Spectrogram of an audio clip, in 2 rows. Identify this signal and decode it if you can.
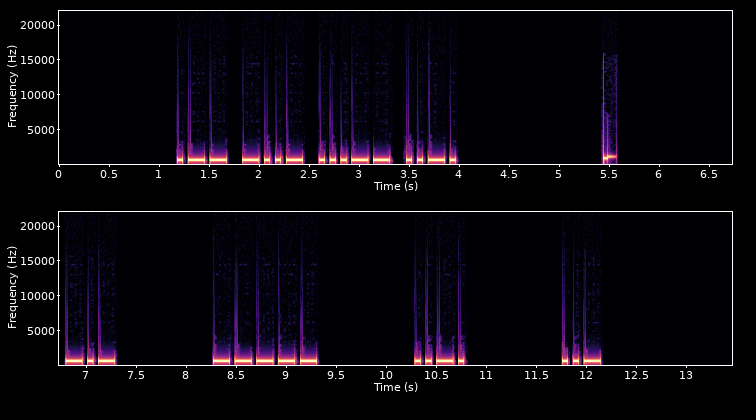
Morse code, heard as a keyed tone, about 22 wpm, spaced as for 11 wpm, 700 Hz. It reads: WX3F K0FU
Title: USA Call Signs - 4 Characters - 6x Character Spacing - 22wpm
